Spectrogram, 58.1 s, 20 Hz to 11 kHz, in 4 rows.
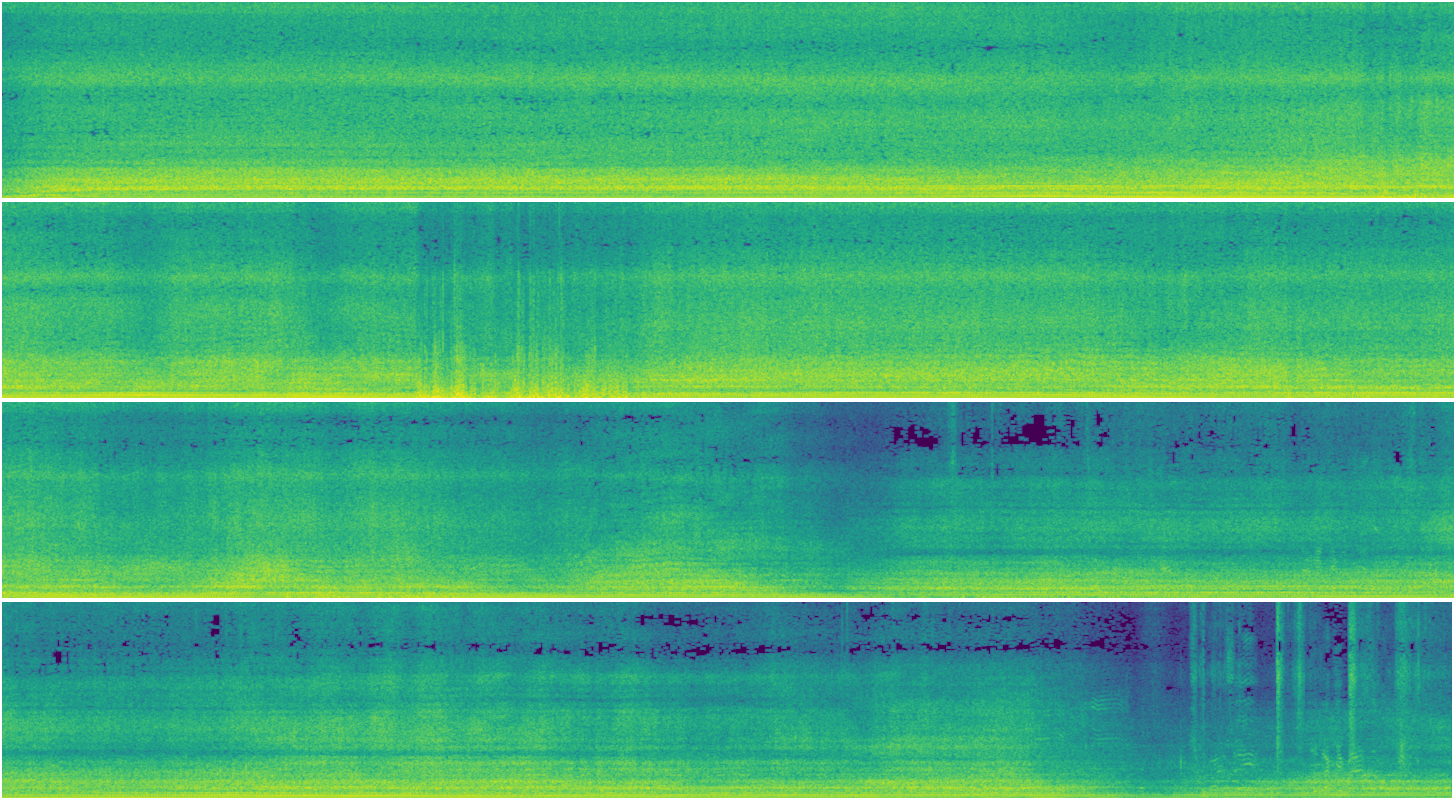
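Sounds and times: hovercraft engine and fan: 0.0s - 58.0s.

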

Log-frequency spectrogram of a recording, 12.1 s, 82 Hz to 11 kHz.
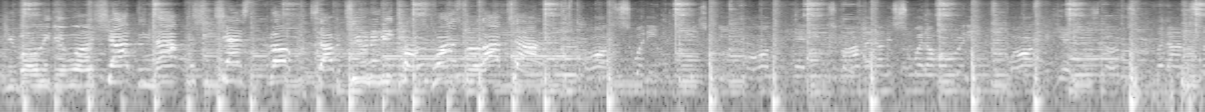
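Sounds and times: acoustic guitars strummed hard: 0.0s - 12.0s
man singing: 0.0s - 12.0s.

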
